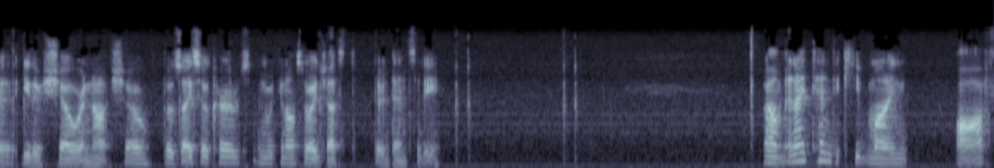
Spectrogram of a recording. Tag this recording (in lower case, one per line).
speech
